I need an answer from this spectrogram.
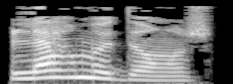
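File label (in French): "larmes d'ange", French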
